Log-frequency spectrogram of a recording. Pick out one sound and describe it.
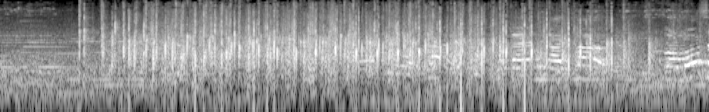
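A crowd claps hands quickly and steadily.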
